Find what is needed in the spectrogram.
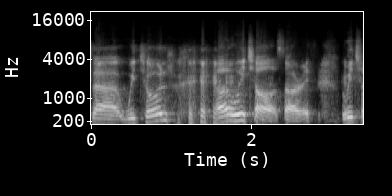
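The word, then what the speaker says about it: Huichol: silau falades uh an american mexican artist promoting hoocho art i hope i don't make a mistake in pronouncing that yeah ucho is it correct silo it's a witchol oh witcho sorry witch it's okay it's okay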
